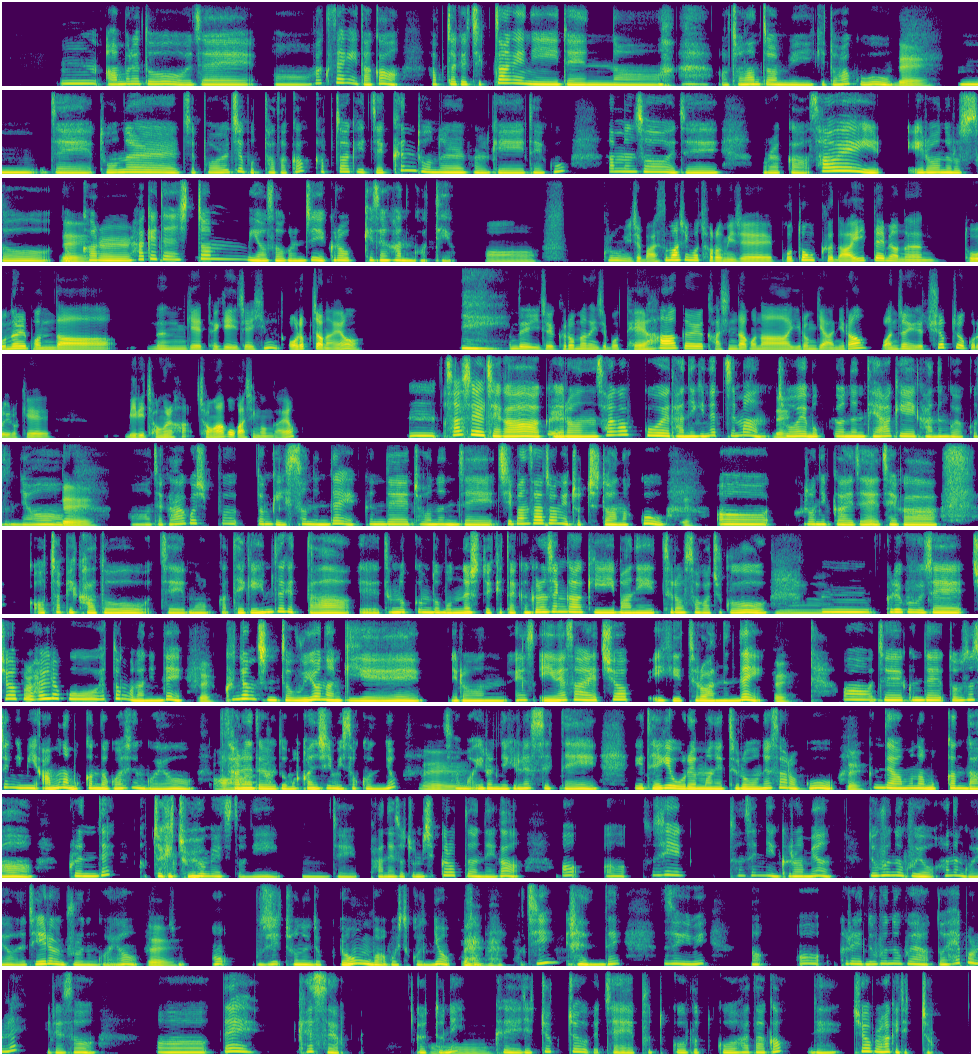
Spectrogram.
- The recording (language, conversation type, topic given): Korean, podcast, 인생에서 가장 큰 전환점은 언제였나요?
- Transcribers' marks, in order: laugh; teeth sucking; other background noise; teeth sucking; teeth sucking; laugh; laughing while speaking: "네"; laugh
